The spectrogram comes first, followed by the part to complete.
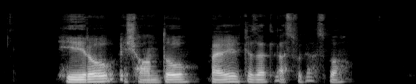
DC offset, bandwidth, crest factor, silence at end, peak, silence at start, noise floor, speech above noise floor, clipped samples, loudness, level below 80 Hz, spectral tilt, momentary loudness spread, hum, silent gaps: under 0.1%; 11.5 kHz; 16 dB; 0.75 s; -2 dBFS; 0.6 s; -69 dBFS; 52 dB; under 0.1%; -18 LUFS; -58 dBFS; -6.5 dB/octave; 14 LU; none; none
